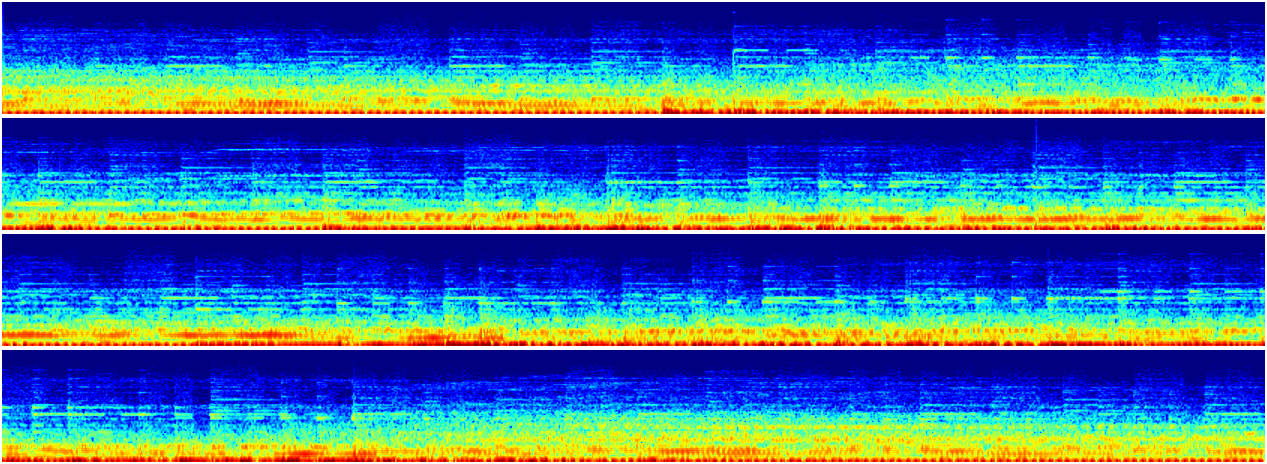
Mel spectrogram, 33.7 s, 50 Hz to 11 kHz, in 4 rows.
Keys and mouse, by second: 2.9-13.1 drag, 13.1 shift+d, 18.9-21.1 drag, 22.8 KP_3, 24.4 click, 25.5-26.7 middle drag, 29.5-33.6 middle drag.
